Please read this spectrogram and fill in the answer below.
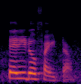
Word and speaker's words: Pteridophyta: Cryptogamy is further divided into three divisions: Thallophyta, Bryophyta and Pteridophyta. P is silent here. So this is Thallophyta, Bryophyta and Pteridophyta.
